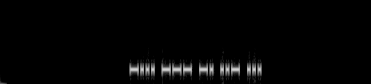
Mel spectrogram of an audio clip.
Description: Morse code, heard as a keyed tone, about 46 wpm, 700 Hz. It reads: BONUS
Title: Five Letter Words - 45wpm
